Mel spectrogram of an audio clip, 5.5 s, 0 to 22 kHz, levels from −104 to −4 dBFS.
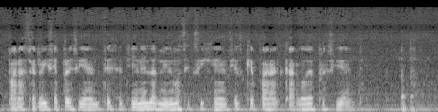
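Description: Gain pumping runs through the whole speech recording. The level breathes in and out. The swing is around 5 dB. The likely cause is input gain set far too high, with a fast limiter or compressor clamping down on every loud sound. Loud and quiet parts sit close together, so the sound feels squashed. The room noise itself sits about 44 dB under the speech.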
